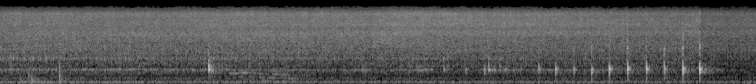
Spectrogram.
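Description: Drained canned black beans sizzling in melted butter in a hot pan, a steady hiss. Near the end comes a quick run of light taps, about five a second.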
